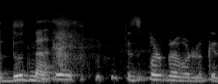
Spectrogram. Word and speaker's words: Doudna: de apodo The Dude, porque así se por pronuncia el Doudna. apellido, Dudna.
